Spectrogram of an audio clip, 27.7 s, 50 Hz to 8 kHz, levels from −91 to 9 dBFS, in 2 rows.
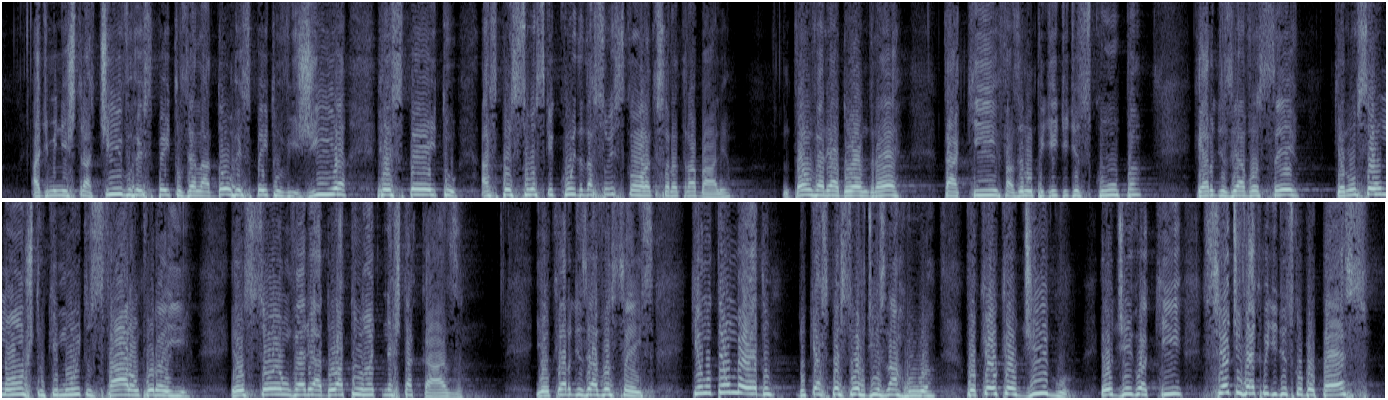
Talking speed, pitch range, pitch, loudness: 180 wpm, 175-215 Hz, 195 Hz, -22 LUFS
